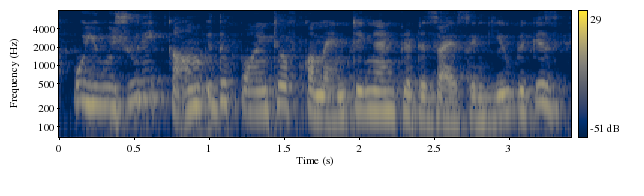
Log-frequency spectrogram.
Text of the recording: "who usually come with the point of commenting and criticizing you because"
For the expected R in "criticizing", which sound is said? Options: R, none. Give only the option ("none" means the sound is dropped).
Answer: R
